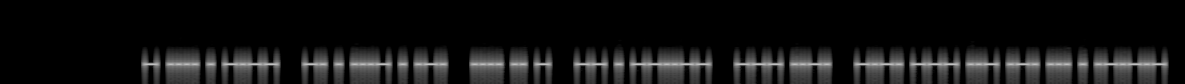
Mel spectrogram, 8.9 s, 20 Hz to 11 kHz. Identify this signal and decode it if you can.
Morse code, heard as a keyed tone, about 40 wpm, 700 Hz. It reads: THEY NEVER HIT ME, OF COURSE.
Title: Sentences from Top 1200 Words 40wpm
